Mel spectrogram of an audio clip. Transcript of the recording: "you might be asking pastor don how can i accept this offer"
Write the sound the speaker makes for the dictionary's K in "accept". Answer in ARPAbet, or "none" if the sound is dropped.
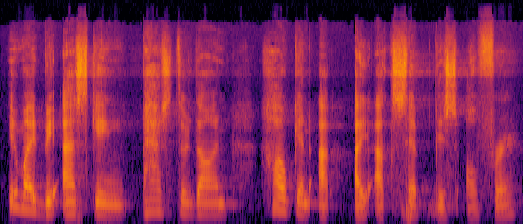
K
